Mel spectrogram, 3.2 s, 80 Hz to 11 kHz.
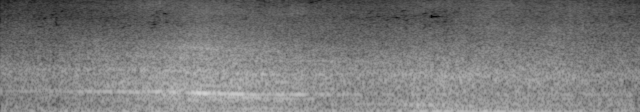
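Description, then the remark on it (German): Steady roar of traffic on the A9 motorway in Bavaria, Germany, with cars rushing past, a broad continuous whoosh swelling slightly as vehicles pass, with a faint tonal whine from tyres or engines. “Die Autobahn A9 in Bayern.”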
